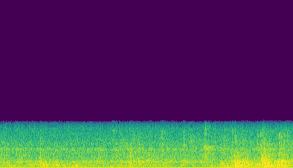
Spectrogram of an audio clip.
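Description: Hall room noise with scattered soft knocks and shuffling as young string players handle their instruments and chairs on stage; no music is playing.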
